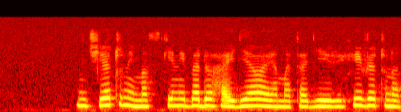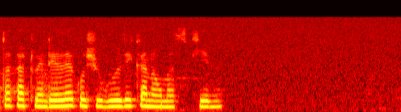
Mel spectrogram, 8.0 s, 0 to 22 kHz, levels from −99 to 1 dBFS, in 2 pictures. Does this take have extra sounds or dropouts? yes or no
no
